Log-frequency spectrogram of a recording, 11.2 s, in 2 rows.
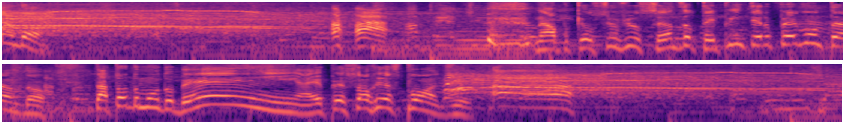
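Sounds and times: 
recorded studio audience cheering and whooping: 0:00.0 - 0:03.2, 0:08.5 - 0:11.2
speech: 0:00.1 - 0:00.4, 0:02.1 - 0:09.7
laughter: 0:01.6 - 0:03.7.

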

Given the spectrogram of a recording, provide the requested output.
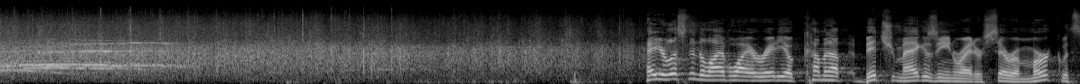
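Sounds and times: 
audience applause: 0:00.0 - 0:06.5
speech: 0:06.4 - 0:10.7.

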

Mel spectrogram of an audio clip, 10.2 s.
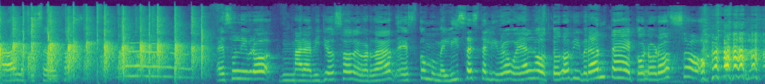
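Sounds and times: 
audience applause: 0:00.0 - 0:02.8
speech: 0:00.6 - 0:01.0, 0:03.0 - 0:10.1
laughter: 0:09.4 - 0:10.1.

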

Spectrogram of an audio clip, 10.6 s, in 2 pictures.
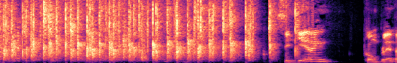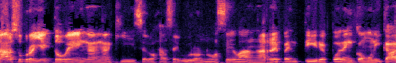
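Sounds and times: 
audience applause: 0:00.0 - 0:03.8
speech: 0:03.8 - 0:10.5.

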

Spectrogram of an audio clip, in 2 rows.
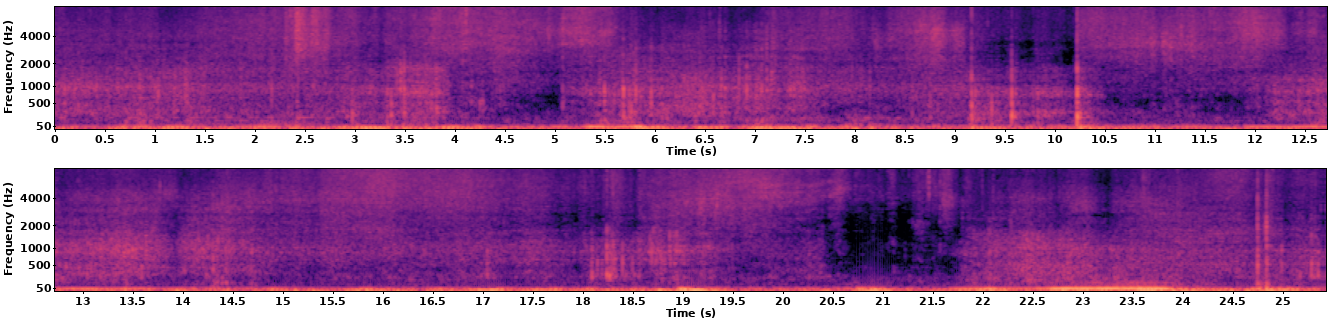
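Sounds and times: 
scalp scratching: 0:00.0 - 0:16.5, 0:18.2 - 0:25.4
constant low hum: 0:21.8 - 0:25.4.

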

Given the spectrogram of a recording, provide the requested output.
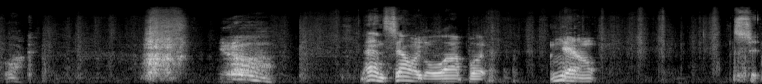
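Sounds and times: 
person blowing their nose: 0:01.3 - 0:02.0
speech: 0:03.6 - 0:06.1, 0:07.4 - 0:07.6.

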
